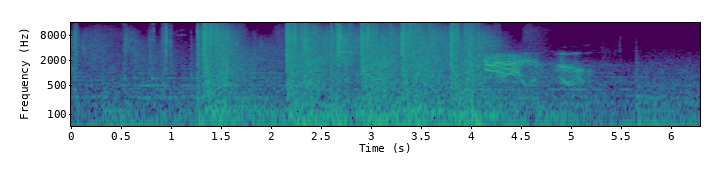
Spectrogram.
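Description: Gunfire in the video game Starfield: dense bursts of loud shots in rapid clusters, tapering off toward the end, with a faint voice-like sound near the close.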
